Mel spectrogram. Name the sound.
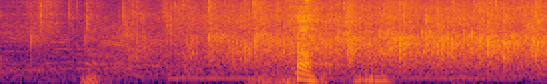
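audience applause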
